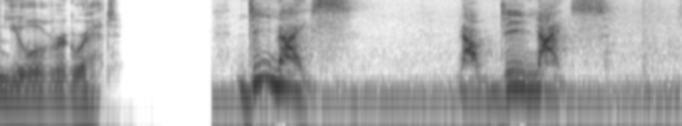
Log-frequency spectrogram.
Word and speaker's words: D-Nice: Now, D-Nice. Do you mean Denise? You say your name right now. Denise? Say it right. Denise. Correctly. Denise. Right. Denise. Right. D-Nice? That's better. Thank you.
